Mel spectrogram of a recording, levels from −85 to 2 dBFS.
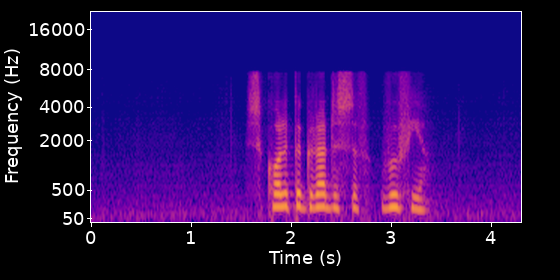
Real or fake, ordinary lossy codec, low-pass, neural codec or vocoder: fake; none; none; codec, 16 kHz, 0.2 kbps, FocalCodec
